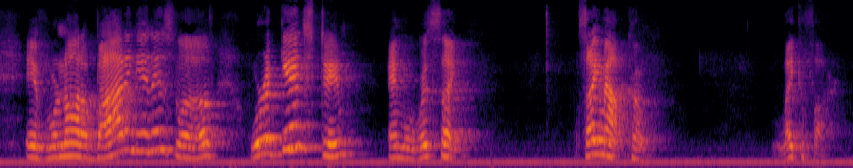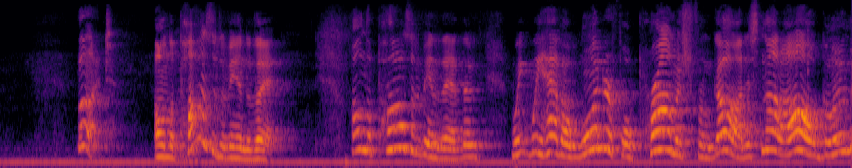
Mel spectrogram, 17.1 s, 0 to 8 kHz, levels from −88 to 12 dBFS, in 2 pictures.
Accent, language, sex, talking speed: American, English, male, 150 wpm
